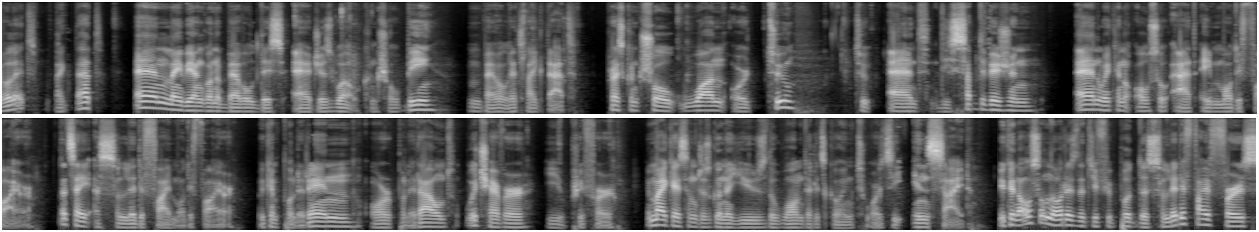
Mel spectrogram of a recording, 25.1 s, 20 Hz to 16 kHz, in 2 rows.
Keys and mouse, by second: 1.7 right click, 2.0 alt+shift+right click, 4.2 ctrl+b, 5.9 Tab, 7.7 ctrl+1, 8.4 ctrl+2, 9.2 w, 9.7-10.7 middle drag, 11.6-13.6 drag, 15.1-18.9 drag, 19.2-22.2 middle drag, 23.0-25.0 drag.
